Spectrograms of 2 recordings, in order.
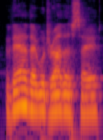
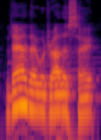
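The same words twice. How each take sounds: The two takes are said the same way.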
